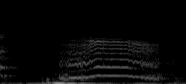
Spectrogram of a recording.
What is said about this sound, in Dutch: Ja, ja, dat heb je met een kat. Zeker met eentje die zo graag aandacht wil als deze.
